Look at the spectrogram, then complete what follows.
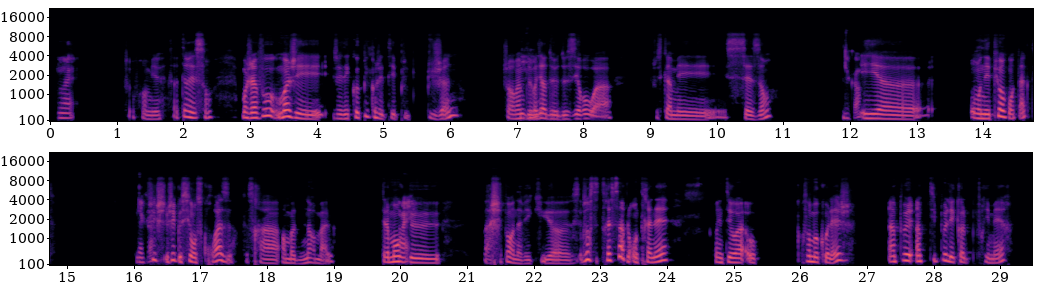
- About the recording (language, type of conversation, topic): French, unstructured, Comment as-tu rencontré ta meilleure amie ou ton meilleur ami ?
- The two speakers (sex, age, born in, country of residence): female, 40-44, France, United States; female, 40-44, France, United States
- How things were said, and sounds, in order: tapping; stressed: "normal"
